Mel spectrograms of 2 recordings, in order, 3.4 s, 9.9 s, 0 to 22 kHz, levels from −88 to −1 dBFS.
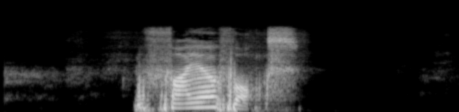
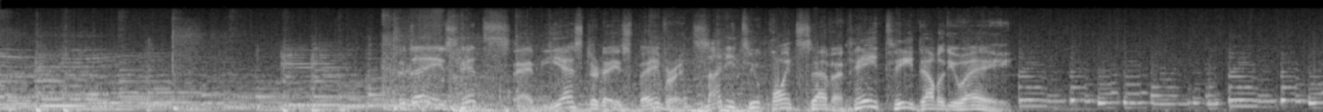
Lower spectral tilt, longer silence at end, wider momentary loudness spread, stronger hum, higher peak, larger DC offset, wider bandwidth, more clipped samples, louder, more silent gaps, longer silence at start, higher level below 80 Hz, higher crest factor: about the same, -5 dB/octave vs -6 dB/octave; first, 1.25 s vs 0 s; first, 13 LU vs 10 LU; neither; first, -2 dBFS vs -6 dBFS; neither; second, 8.4 kHz vs 16.5 kHz; neither; first, -17 LUFS vs -21 LUFS; neither; first, 1 s vs 0 s; second, -46 dBFS vs -30 dBFS; about the same, 18 dB vs 14 dB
